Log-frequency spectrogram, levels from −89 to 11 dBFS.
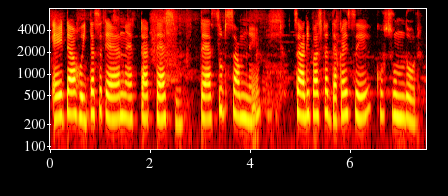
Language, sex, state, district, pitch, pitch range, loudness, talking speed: Bengali, female, West Bengal, Paschim Medinipur, 260 Hz, 245-280 Hz, -16 LUFS, 95 wpm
